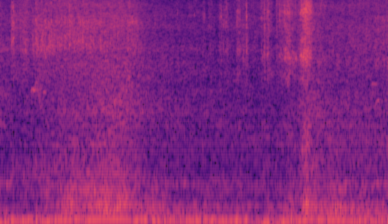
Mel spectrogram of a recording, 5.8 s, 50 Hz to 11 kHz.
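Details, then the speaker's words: 1989 Ford Mustang with a 351 Windsor V8 after idling a while, not yet 180°, oil pressure just over 50, AFR about 13.2–13.5: deep, steady, even V8 burble with no tapping or misfire; normal warm idle. "All right, we've had it idling for a while."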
